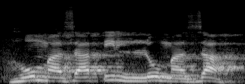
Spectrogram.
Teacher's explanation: وقف کی حالت میں گول تا جو ہوتی ہے وہ ہا ساکن سے بدل جاتی ہے، گول تا نہیں رہتی بلکہ وہ ہا سے بدل جاتی ہے، ہمزۃ لمزہ۔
